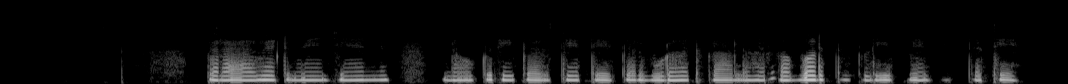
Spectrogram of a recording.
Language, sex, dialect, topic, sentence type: Chhattisgarhi, female, Northern/Bhandar, banking, statement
